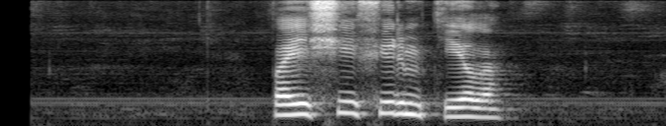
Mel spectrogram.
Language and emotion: Russian, neutral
